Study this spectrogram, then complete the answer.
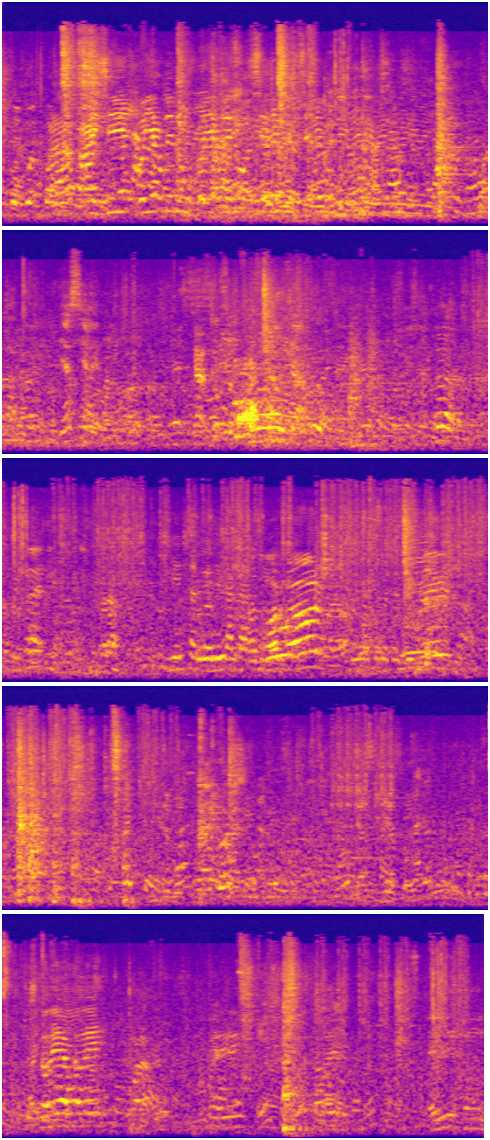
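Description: Photographers, mostly men, call out and chatter close by.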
